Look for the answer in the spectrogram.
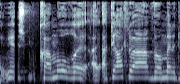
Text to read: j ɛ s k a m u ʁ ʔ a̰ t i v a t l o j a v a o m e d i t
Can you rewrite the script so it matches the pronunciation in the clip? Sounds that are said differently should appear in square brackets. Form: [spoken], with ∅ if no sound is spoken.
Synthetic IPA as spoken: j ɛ [ʃ] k a m u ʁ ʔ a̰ t i [ʁ] a t l [u] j a v [e] o m e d [e] t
